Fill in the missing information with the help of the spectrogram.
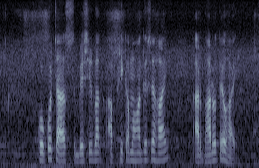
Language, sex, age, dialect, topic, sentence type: Bengali, male, 18-24, Standard Colloquial, agriculture, statement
